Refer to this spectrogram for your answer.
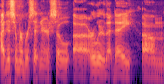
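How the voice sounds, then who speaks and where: The recording is very clean, with a silent background. A man speaks at a moderate pace in a very deep, low pitch with fairly even intonation. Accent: American. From Long Island, New York. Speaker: podcast host. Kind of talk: casual chat. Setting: sitting down with drinks.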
